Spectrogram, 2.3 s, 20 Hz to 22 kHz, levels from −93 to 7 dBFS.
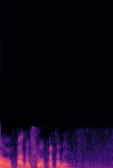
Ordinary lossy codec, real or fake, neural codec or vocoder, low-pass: AAC, 48 kbps; fake; codec, 44.1 kHz, 3.4 kbps, Pupu-Codec; 5.4 kHz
